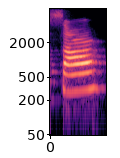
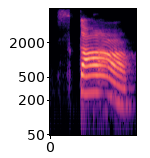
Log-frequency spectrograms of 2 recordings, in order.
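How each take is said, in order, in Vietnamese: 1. Âm k sau s bị bỏ qua. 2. Âm k sau s được phát âm. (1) "tại sao con lại bỏ qua chữ C rồi con đọc là sar?" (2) "Ghép vào chữ C đằng trước thì sẽ thành scar"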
